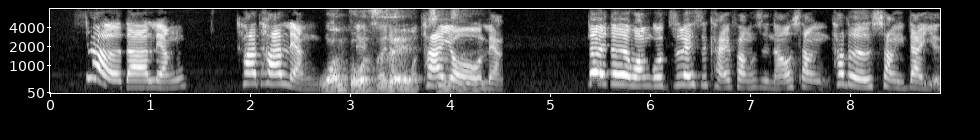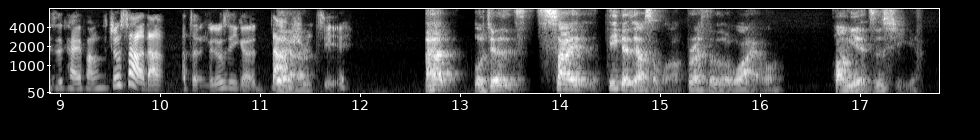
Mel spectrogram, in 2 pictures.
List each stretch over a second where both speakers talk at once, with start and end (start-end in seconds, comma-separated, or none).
3.1-4.4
